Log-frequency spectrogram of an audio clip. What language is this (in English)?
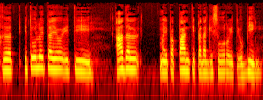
Filipino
